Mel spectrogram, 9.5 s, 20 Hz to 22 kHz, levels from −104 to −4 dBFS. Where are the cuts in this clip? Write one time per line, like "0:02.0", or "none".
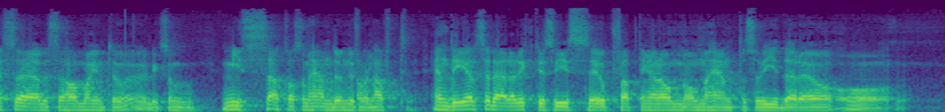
0:02.1
0:03.6
0:04.2
0:07.0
